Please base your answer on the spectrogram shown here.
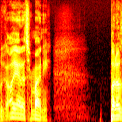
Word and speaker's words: Hermione: in my head as Hermione. How in the hell was I supposed to know it's Hermione? Like her, my knee. Her knee and my knee.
